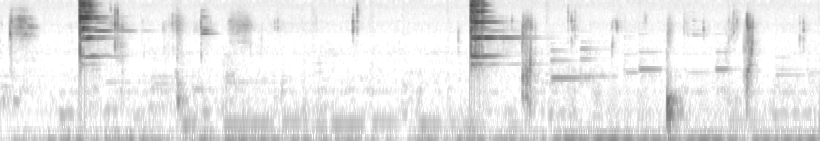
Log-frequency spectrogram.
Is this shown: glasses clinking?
yes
